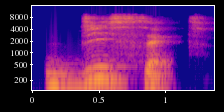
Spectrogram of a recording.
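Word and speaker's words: dix-sept: 17. Okay? 17. Again, you pronounce the T, but not the P.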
